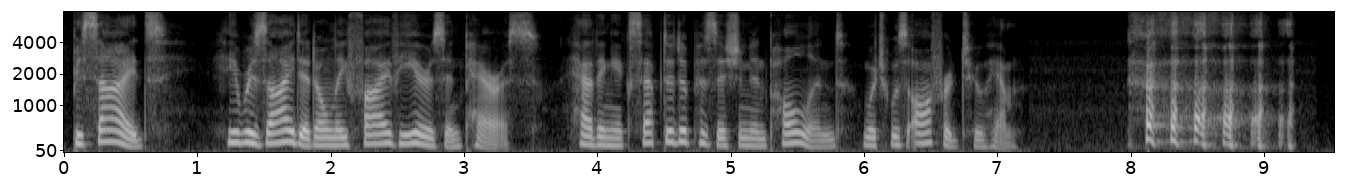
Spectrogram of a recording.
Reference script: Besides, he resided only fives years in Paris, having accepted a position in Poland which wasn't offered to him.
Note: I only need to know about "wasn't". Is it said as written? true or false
false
